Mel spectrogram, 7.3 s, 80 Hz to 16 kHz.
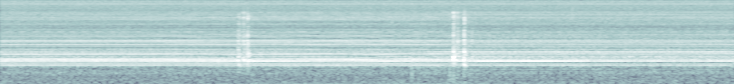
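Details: General Electric KL-70 AM/SW tube radio under troubleshooting, tubes tested good, 175 kHz IF signal injected: constant mid-pitched hum with low hiss behind it and two short clicks; crackly noise source not yet found.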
